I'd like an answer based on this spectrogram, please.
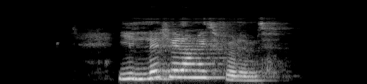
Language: Kabyle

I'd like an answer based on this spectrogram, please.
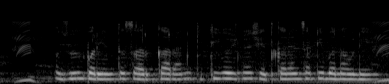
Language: Marathi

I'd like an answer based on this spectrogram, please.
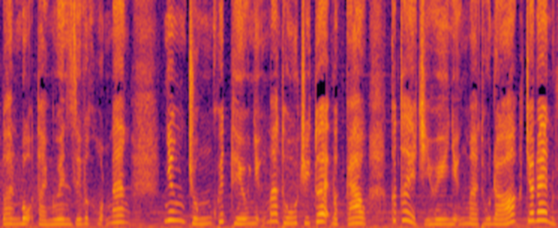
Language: Vietnamese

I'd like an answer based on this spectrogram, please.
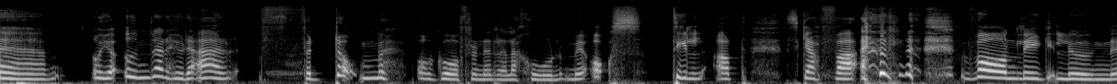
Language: Swedish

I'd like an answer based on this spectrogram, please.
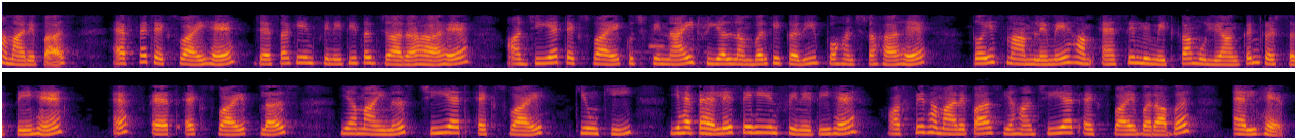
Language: Hindi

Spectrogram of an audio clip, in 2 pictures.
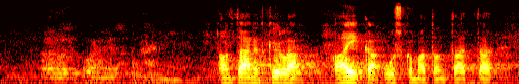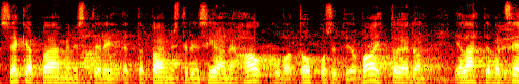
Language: Finnish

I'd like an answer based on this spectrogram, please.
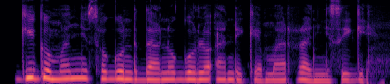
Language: Luo (Kenya and Tanzania)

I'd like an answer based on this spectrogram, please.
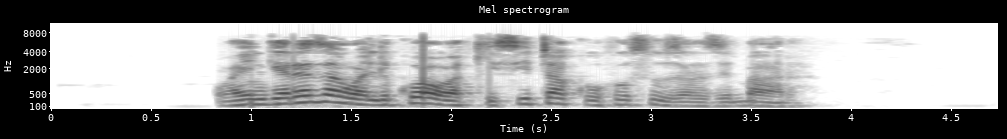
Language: Swahili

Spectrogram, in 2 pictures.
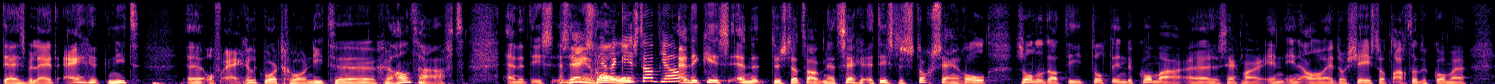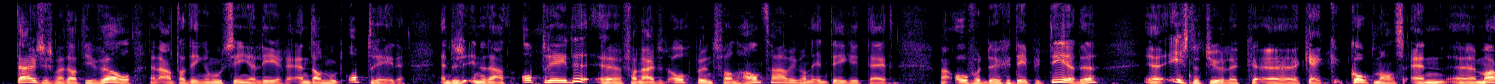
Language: Dutch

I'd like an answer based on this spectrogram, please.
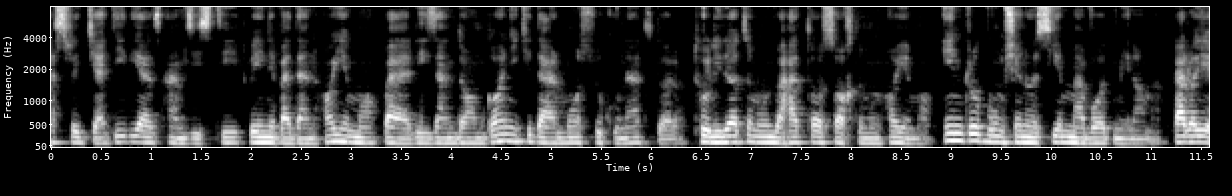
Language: Persian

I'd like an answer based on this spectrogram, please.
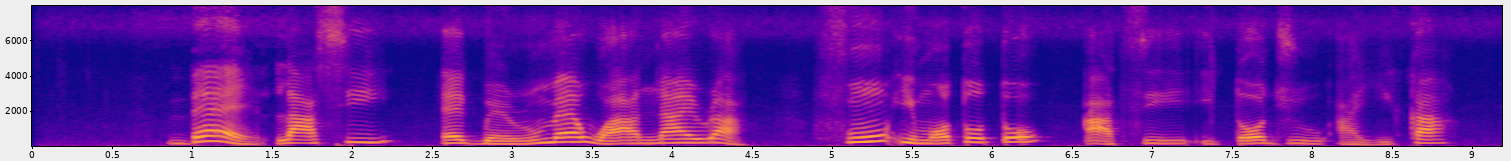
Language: Yoruba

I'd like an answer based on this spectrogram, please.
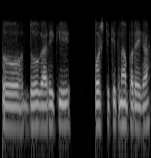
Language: Urdu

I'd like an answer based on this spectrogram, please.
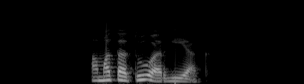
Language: Basque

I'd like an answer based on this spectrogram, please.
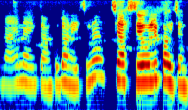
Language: Odia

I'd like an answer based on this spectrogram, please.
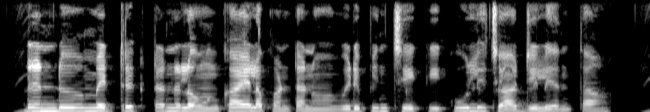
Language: Telugu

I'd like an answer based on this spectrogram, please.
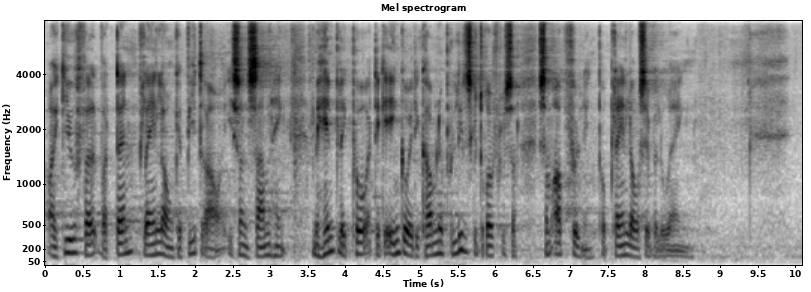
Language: Danish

